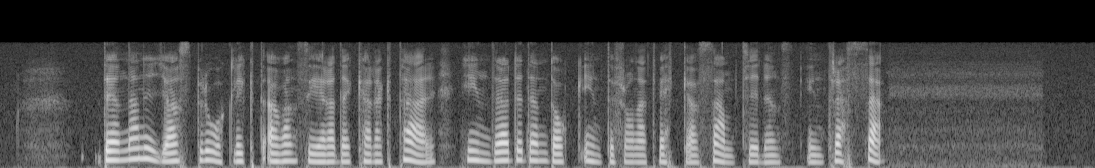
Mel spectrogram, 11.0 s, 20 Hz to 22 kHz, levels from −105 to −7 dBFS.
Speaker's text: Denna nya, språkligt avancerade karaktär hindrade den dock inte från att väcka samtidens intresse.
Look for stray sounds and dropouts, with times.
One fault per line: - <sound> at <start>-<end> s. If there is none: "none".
none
